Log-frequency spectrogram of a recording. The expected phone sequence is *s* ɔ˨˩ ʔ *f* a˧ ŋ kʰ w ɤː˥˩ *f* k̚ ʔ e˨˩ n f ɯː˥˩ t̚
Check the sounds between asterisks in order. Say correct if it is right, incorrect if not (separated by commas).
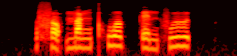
correct, incorrect, incorrect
